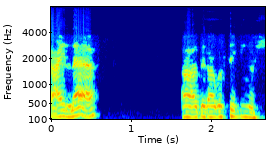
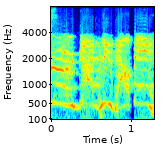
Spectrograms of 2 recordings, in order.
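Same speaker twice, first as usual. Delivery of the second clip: desperate prayer. Retold or imitated. Praying in a mess, crying out to God for help. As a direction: wail it out, begging, half-laughing at yourself. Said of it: "And you just like".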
